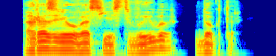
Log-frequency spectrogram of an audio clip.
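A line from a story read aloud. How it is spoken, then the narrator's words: Sad. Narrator (Russian): печально сказал Немоляев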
